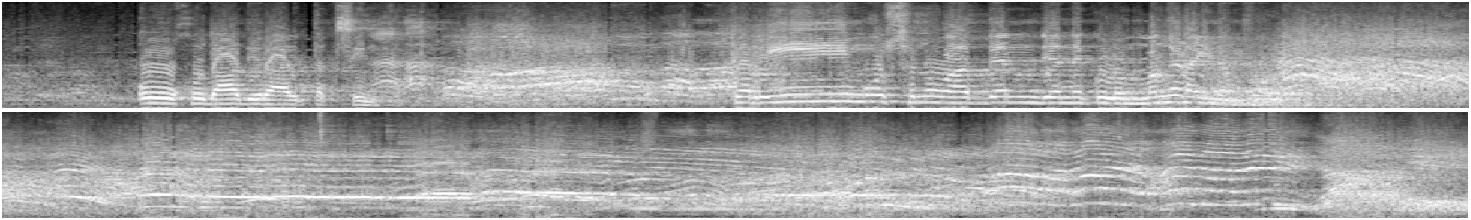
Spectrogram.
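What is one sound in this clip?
A man chants and speaks with passion into a microphone, heard through loudspeakers.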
